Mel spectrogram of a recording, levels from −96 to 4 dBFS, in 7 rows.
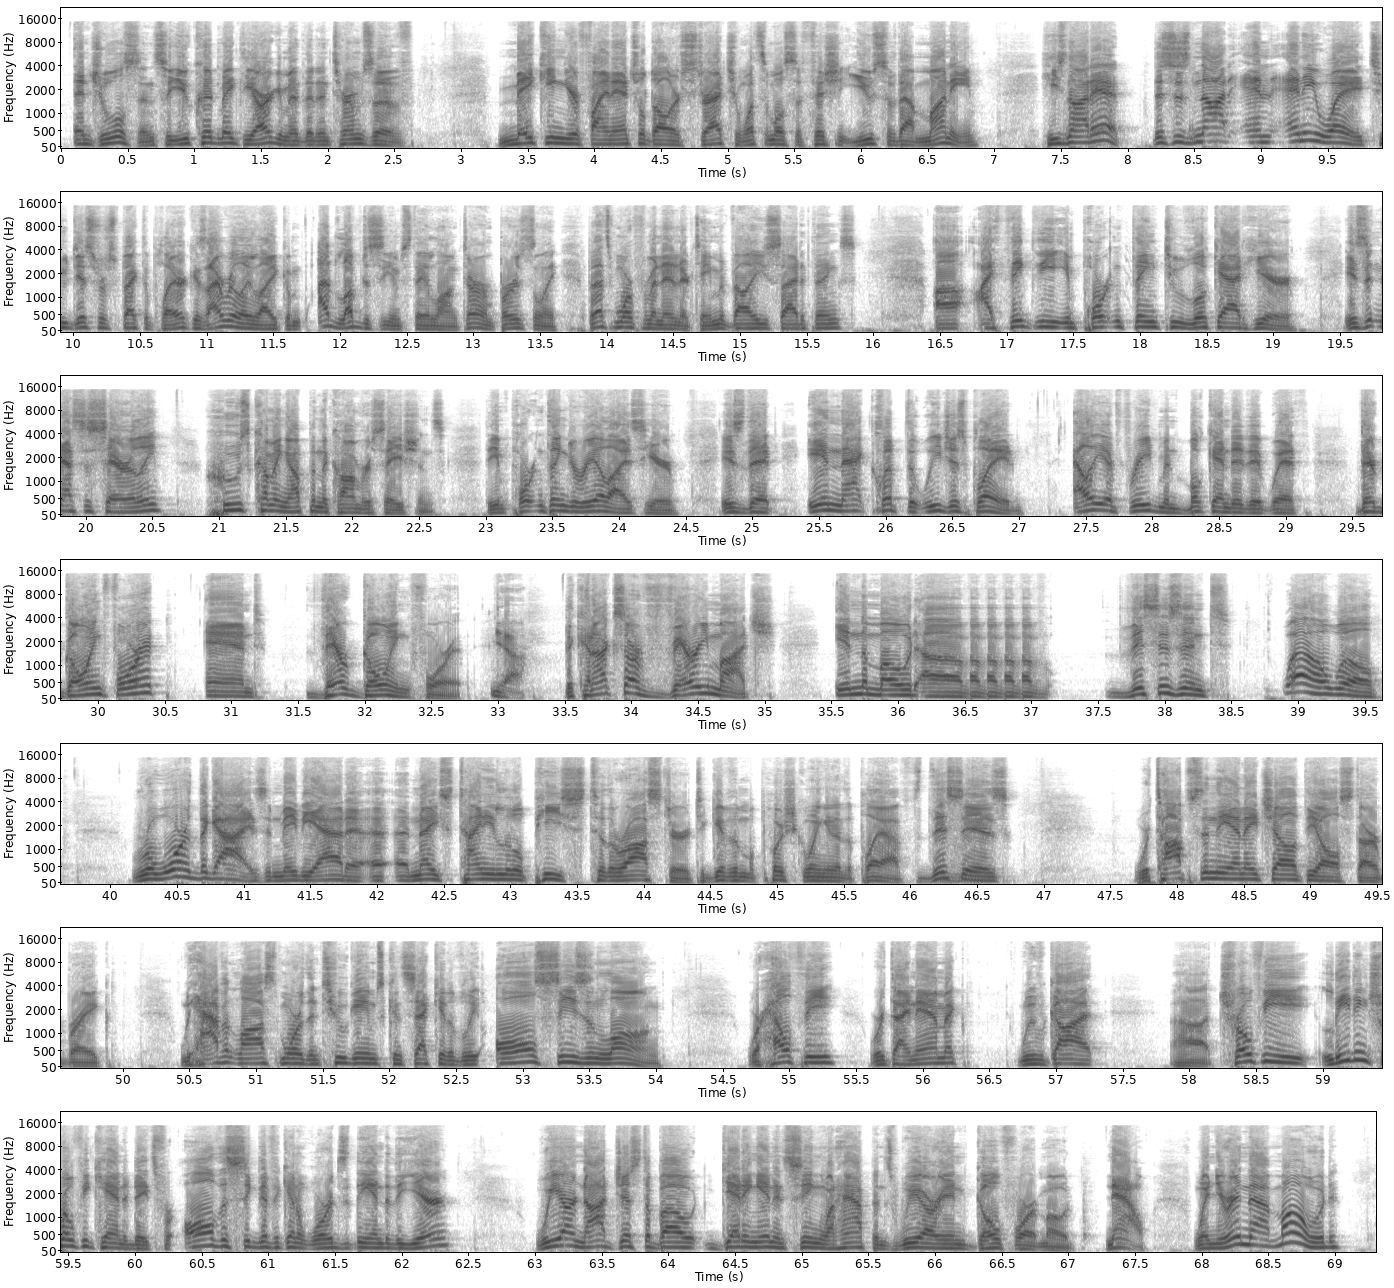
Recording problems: distortion; slight; 4% of the sound clipped
audio stuttering; at 36 s

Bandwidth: 14.5 kHz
